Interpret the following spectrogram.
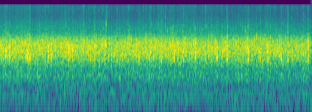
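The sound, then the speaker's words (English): A large church audience across its campuses applauds to affirm the young people, a dense wash of hand claps at a constant loud level with no pauses or voices standing out, lasting the full few seconds. “Would you just help me by applause just affirm them again in all of our campuses?”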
